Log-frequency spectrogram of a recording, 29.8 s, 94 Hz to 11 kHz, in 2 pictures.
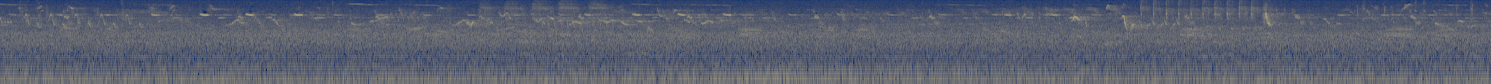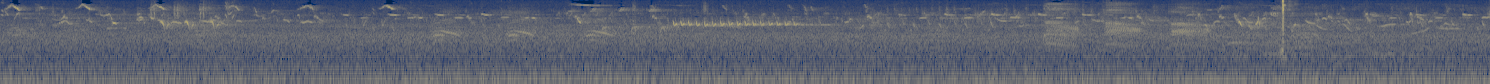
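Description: Outdoor ambience: assorted birds calling and chirping, with a short trill about 22 seconds in, over a steady low background rumble.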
